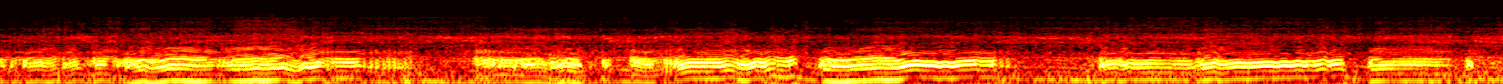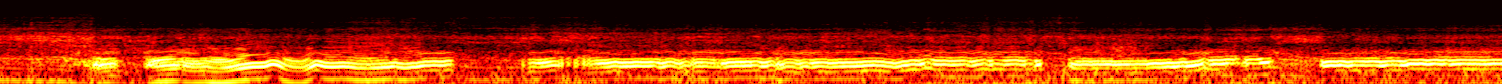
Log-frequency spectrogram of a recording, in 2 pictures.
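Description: Dirt bike engine running under load on rough singletrack. The throttle rolls on and off, so the engine note keeps rising and falling and drops away briefly every few seconds.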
